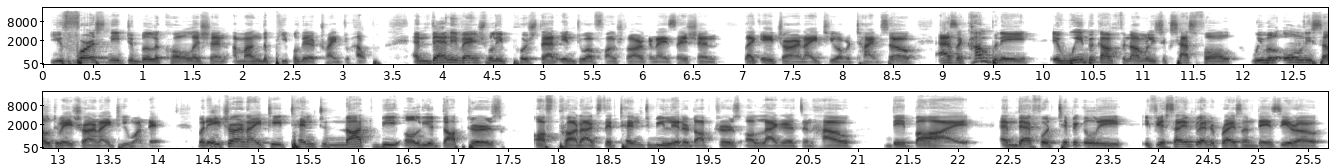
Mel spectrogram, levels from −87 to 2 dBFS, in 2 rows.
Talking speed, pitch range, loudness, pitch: 195 wpm, 110-150 Hz, -20 LUFS, 130 Hz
